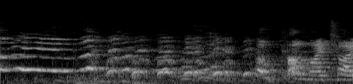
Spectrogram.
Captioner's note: Josephine weeps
